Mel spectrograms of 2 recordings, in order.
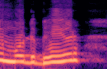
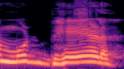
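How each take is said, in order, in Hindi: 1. आखिरी स्वर लंबा 'ee' है। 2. आखिरी स्वर लंबा 'e' है। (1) "तो ये गलत तलफ़्फ़ुज़ है" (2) "सही तलफ़्फ़ुज़ क्या है"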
